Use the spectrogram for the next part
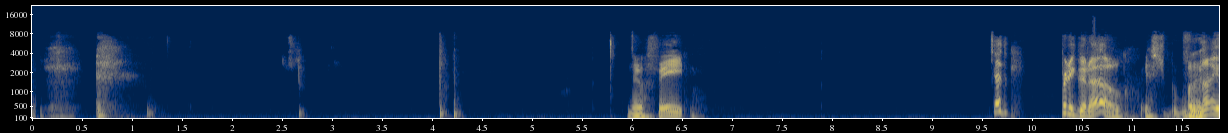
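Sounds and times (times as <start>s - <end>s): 
keyboard clicks: 4.0s - 4.4s
speech: 6.0s - 6.8s, 9.6s - 11.8s.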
